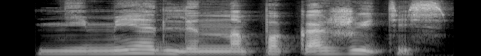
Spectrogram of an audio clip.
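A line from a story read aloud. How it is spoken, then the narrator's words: Demanding growl. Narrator (Russian): требовательно прорычал король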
